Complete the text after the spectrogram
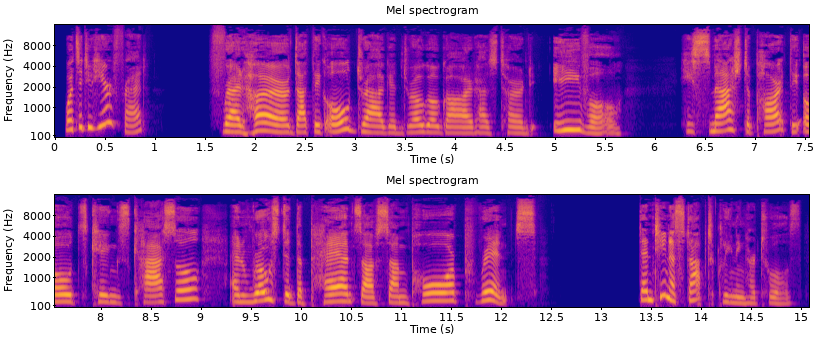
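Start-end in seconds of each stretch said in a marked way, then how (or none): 0.1-0.9 high, sweet fairy voice; tooth fairy voice. Acted. 1.5-12.4 slow, loud silly unicorn. Acted. Unicorn gossiping.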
